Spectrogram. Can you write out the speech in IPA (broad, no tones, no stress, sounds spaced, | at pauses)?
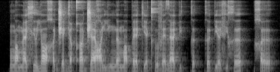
ŋ ɒ m æ xʲ ʊ j ɒ χ ə d͡ʒ ɛ ɡʲ ə qʼ ʊ d͡ʒ æ ʕ i j i ŋ ɜ m ɒ p ɛ kʲ æ kʼ ʊ v ɛ ð æ pʲ ʊ kː ə kː ə pʲ ɜ fʲ ʊ x ə | χ ə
